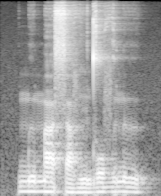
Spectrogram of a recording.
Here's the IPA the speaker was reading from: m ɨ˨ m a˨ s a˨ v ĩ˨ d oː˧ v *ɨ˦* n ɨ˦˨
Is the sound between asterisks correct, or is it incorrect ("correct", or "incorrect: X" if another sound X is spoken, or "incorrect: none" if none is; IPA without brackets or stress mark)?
correct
